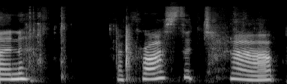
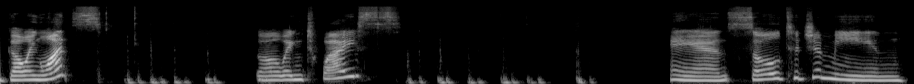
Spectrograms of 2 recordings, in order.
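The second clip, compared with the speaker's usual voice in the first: auctioneer countdown; much slower than usual. Real, not acted. Auction countdown to close sale.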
